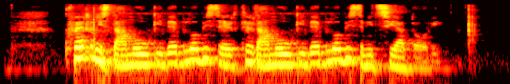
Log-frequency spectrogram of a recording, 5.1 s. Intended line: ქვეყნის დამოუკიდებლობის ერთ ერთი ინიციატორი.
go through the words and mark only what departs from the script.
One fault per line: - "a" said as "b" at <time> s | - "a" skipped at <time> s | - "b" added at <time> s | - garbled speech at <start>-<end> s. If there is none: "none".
- "ერთი" said as "დამოუკიდებლობის" at 2.6 s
